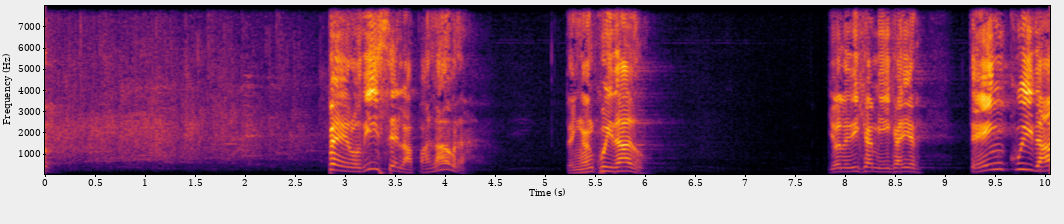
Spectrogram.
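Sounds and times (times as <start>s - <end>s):
audience applause: 0.0s - 3.1s
speech: 2.8s - 4.3s, 5.2s - 6.1s, 7.8s - 10.0s.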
